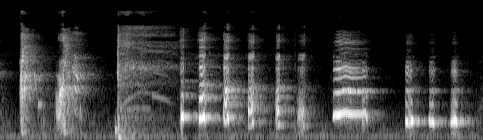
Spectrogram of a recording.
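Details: An African grey parrot mimics a cough: harsh bursts, then a run of short tonal hacking sounds.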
